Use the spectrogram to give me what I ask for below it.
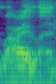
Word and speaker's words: Leila: Lauren Lee Smith played Leela, but they pronounced it Lila, didn't they? Yes, with Lila. Yes. Yeah. But they spell it Leila, which I'd always pronounce.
